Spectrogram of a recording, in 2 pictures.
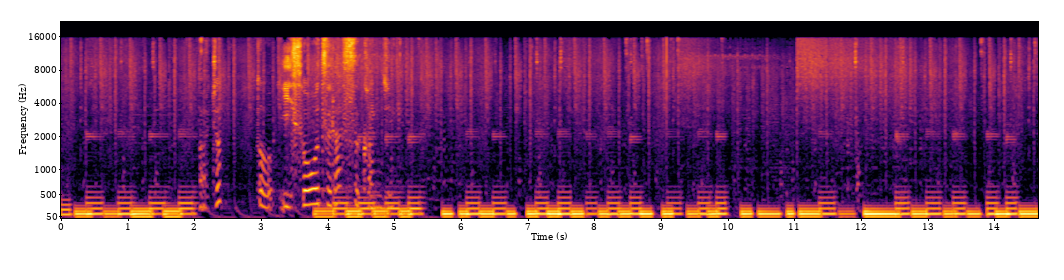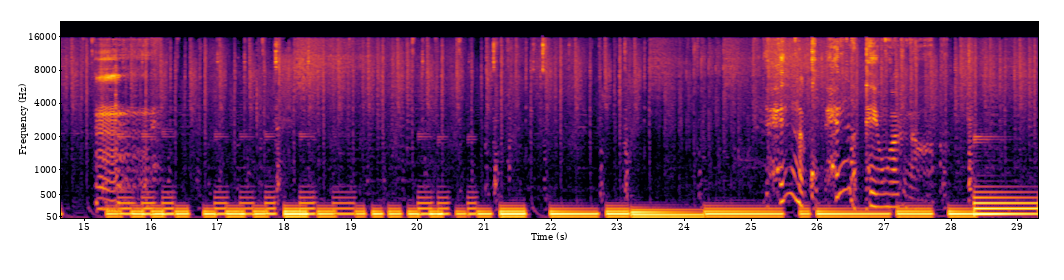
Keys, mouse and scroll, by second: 5.3-8.4 drag, 8.6 right click, 9.0 click, 9.8-13.7 drag, 14.4 right click, 14.9 click, 16.3-17.6 drag, 18.9 click, 20.2 click, 25.2 click, 26.3 click.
